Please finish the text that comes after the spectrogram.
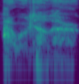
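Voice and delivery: mock-sinister whisper; whispered menace from the boss; ominous whisper. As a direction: breathe it like a quiet threat. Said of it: "they're like".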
